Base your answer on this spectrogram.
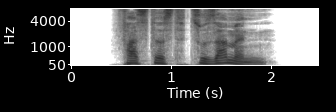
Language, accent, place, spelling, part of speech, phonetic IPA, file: German, Germany, Berlin, fasstest zusammen, verb, [ˌfastəst t͡suˈzamən], De-fasstest zusammen.ogg
- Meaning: inflection of zusammenfassen: 1. second-person singular preterite 2. second-person singular subjunctive II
